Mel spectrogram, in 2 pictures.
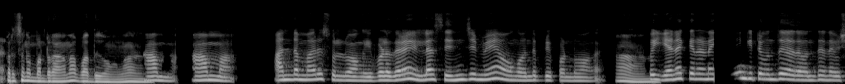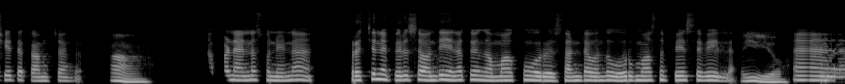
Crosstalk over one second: none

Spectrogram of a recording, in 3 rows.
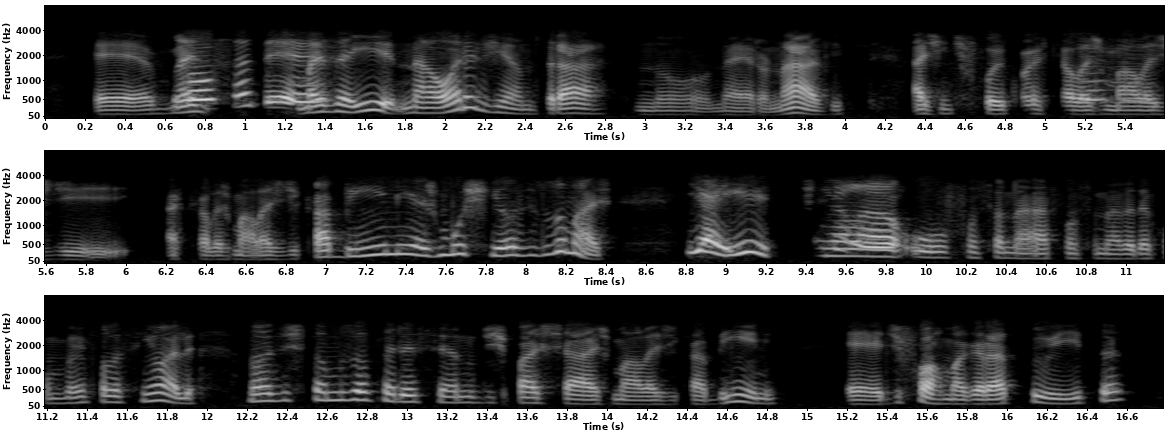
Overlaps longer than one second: none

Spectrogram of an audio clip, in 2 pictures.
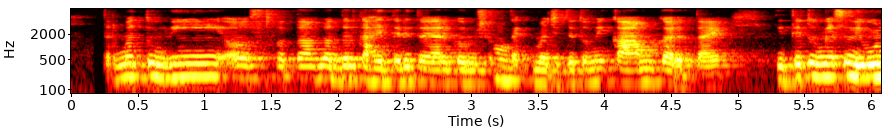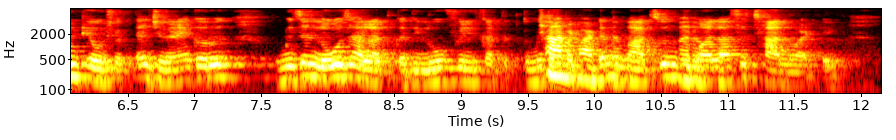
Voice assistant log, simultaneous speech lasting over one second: present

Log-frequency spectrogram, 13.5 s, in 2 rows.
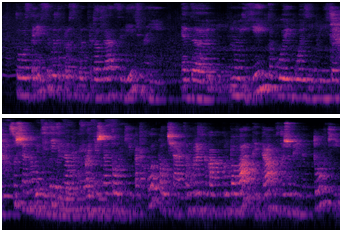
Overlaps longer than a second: present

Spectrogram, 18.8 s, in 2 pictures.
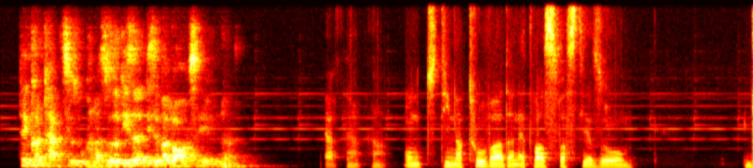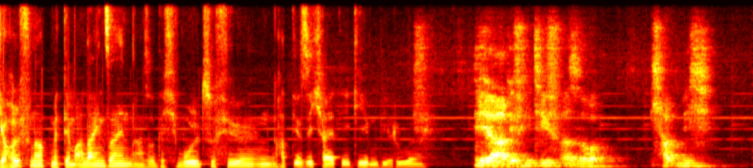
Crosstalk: none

